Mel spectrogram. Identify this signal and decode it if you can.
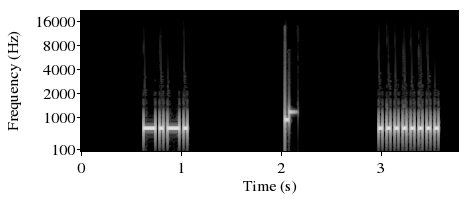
Morse code, heard as a keyed tone, about 30 wpm, 700 Hz. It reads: C <HH>
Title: Single Character (Letter:Number:Punctuation:Prosign) 30wpm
